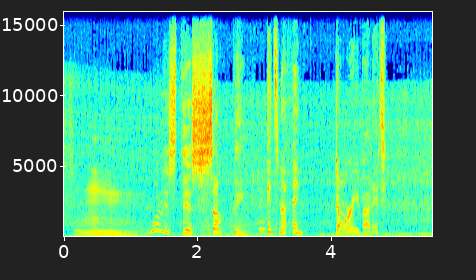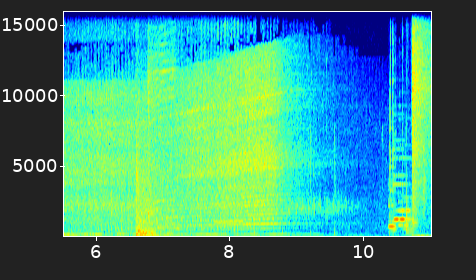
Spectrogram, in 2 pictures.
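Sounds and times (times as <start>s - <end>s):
drone rotor whir: 0.0s - 10.2s
background music: 1.0s - 9.4s.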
